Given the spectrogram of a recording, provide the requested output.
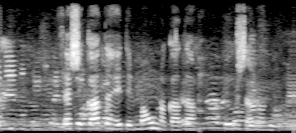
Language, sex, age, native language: Icelandic, male, 11, Icelandic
